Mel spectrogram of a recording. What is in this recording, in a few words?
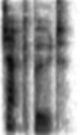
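"jackboot", British English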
